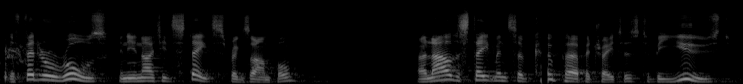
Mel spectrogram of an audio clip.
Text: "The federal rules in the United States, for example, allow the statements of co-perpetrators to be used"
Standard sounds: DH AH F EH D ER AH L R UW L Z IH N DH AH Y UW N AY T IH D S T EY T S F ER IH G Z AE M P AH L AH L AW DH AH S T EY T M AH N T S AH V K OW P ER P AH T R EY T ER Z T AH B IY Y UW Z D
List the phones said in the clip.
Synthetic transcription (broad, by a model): DH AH F EH D ER AH L R UW L Z IH N DH AH Y UW N AY T IH D S T EY T S F ER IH G Z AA M P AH L AH L AW DH AH S T EY T M AH N T S AH V K OW P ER P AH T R EY T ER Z T AH B IY Y UW Z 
